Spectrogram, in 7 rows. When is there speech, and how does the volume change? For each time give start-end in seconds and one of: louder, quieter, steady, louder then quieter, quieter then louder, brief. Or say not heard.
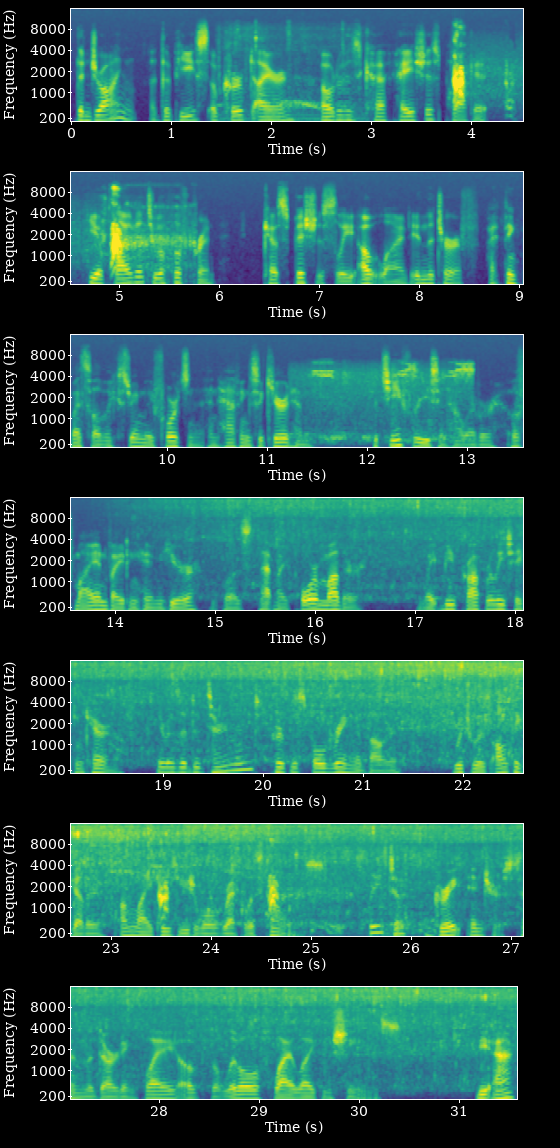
0.1-31.5 steady.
